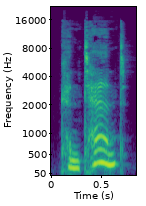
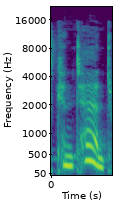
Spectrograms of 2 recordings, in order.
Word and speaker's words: content: security officer inspected the contents of my suitcase content is an adjective meaning satisfied or happy for example I was content with the grade I got on the test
